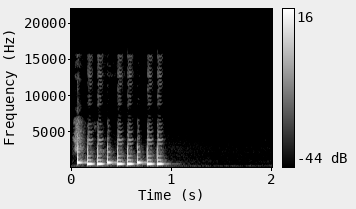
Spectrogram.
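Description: WhatsApp incoming voice-call ringtone on a computer: a quick run of short notes on two alternating pitches, lasting about a second and then stopping, signalling an incoming call.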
